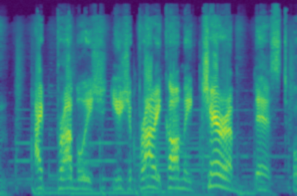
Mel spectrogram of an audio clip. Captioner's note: none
